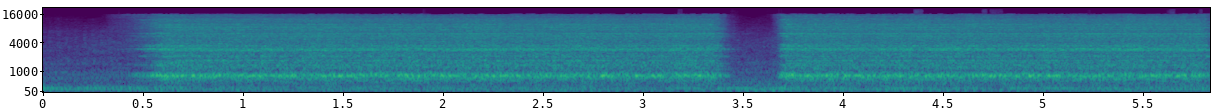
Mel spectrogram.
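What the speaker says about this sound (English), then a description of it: "as I blow air into the cylinder it'll go out the exhaust instead of into the intake" Compressed air hisses steadily into the cylinder of an old barn-find pressure washer engine, a loud close blast that cuts off briefly once before resuming.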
